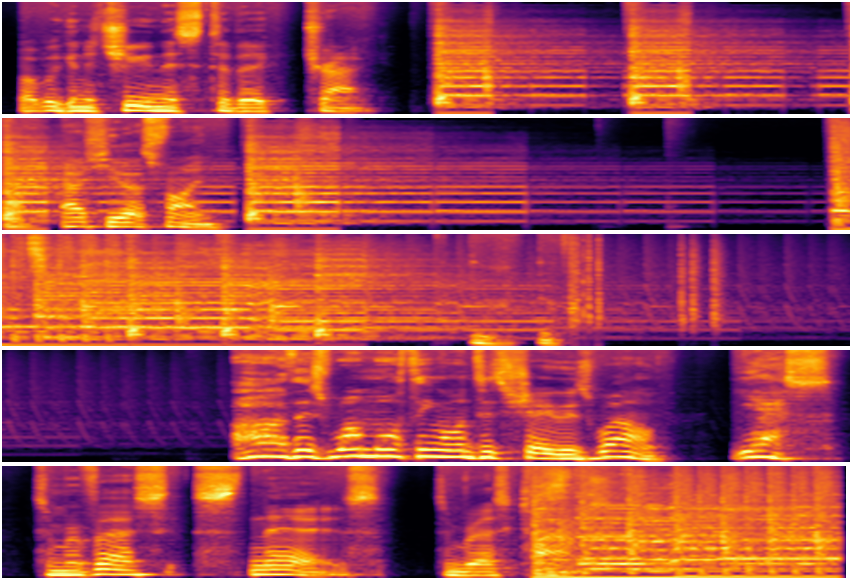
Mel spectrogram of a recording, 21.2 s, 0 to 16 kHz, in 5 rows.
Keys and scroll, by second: 0.5 BackSpace, 2.1 space, 3.4 space, 4.2 space, 4.7 shift+Tab, 5.4 shift+space, 7.3 super+d, 10.2 space.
